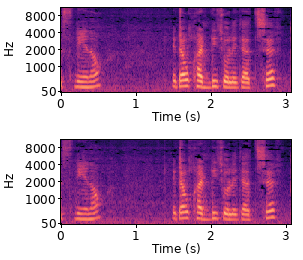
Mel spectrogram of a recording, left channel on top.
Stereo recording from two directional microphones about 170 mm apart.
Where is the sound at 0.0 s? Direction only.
25° left (ahead or behind).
